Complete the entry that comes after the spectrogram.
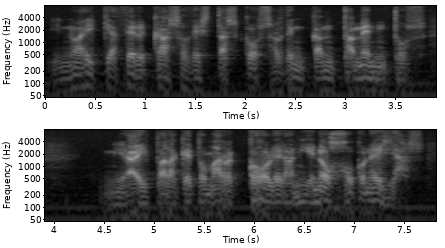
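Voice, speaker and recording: An actor playing a proud, battered old knight-errant in a radio drama, speaking in a pompous archaic way with a gravelly, husky voice. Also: male voice, rumbling low, bright, forceful tone, exaggerated voice. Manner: pompous, archaic, solemn delivery.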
